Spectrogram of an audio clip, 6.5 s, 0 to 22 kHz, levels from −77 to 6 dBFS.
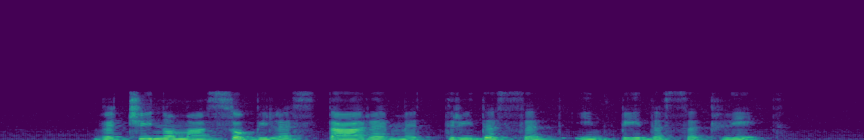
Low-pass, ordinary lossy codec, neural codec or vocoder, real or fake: none; none; none; real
